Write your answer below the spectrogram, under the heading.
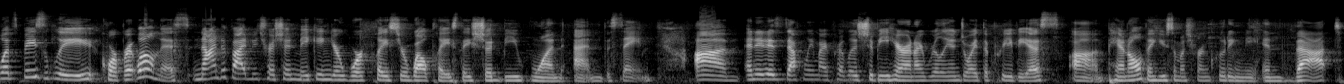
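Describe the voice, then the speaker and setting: A woman with an American accent talks at a fairly quick pace, her pitch medium and her loudness swinging widely. Background noise is noticeable. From Miami, Florida. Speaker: registered dietitian. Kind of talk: conference talk.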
